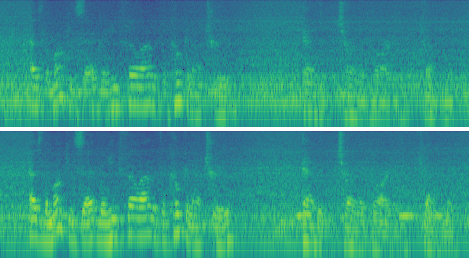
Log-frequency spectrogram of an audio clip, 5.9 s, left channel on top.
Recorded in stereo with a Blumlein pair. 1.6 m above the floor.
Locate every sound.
0.4 s a man speaking: 50° right, 3 m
